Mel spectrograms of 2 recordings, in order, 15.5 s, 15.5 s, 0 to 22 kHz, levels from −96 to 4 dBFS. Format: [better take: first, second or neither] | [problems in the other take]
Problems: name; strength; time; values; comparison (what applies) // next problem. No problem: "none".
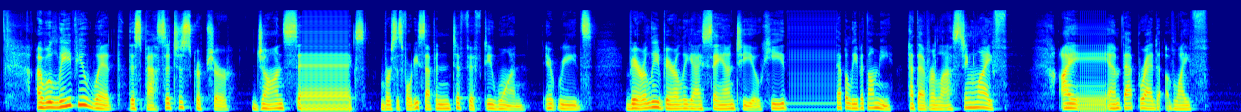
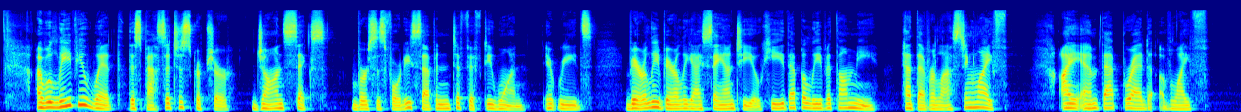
second | audio freezing; at 4 s for 0.5 s, at 10 s for 0.5 s and at 13 s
